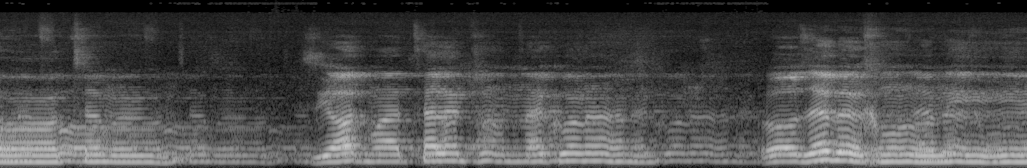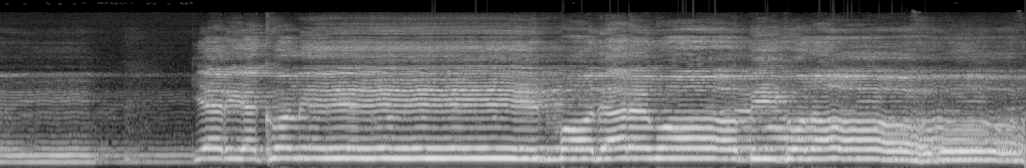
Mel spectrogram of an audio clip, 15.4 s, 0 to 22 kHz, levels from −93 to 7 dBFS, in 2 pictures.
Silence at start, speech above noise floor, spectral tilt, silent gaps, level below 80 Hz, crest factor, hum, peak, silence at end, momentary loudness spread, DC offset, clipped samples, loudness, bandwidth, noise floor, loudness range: 0 s; 28 dB; -4.5 dB/octave; none; -68 dBFS; 12 dB; none; 0 dBFS; 0 s; 20 LU; under 0.1%; under 0.1%; -11 LUFS; 15 kHz; -40 dBFS; 16 LU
